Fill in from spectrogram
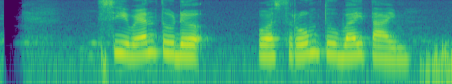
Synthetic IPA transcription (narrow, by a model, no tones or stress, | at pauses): siwɛnt̪uɖəʔ | wɔsɾumt̪ubait̪aim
